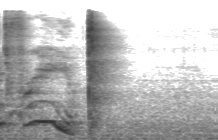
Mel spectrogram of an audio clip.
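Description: A young girl claps her hands once.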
